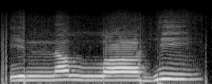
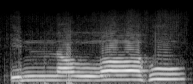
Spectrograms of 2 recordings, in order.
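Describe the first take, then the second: First: The word ends with the vowel i. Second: The word ends with the vowel u. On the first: "jangan jadi innallahi" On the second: "jangan jadi innallahu"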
